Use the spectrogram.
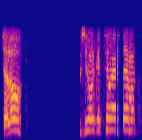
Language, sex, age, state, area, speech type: Punjabi, male, 18-30, Punjab, urban, conversation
